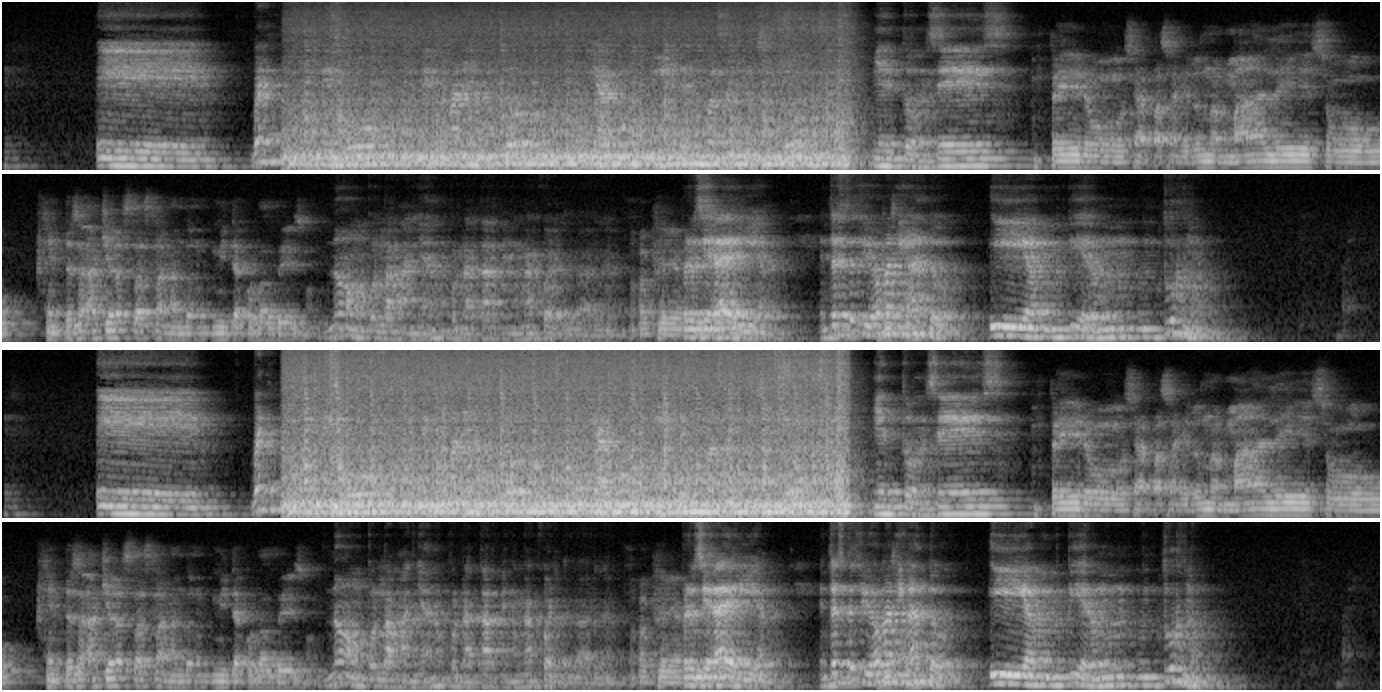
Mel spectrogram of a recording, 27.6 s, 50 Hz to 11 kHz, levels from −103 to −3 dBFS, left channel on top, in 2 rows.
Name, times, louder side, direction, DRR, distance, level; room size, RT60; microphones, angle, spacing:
voice 1, 0.9-2.1 2.5-8.2 8.7-10.0 16.9-19.9 20.6-21.4 21.9-23.2 23.6-25.8, right 1 dB, 45° right, -2 dB, 2.8 m, -32 dB
sound 1, 2.8-8.5, right 4 dB, 85° right, 0.5 m, -25 dB
voice 2, 10.3-13.9 14.1-16.9 19.8-19.9 20.1-21.2 22.5-22.9, equal, 5° right, -1 dB, 0.9 m, -35 dB
14.0 x 6.5 x 4.9 m, 0.88 s
head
